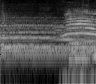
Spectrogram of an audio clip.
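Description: A cat in the Tokyo Xanadu eX+ game meows in a steady, drawn-out call that rises into a brighter, more insistent meow near the end, close and clear with no talk.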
